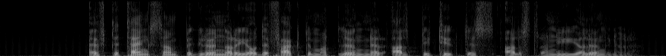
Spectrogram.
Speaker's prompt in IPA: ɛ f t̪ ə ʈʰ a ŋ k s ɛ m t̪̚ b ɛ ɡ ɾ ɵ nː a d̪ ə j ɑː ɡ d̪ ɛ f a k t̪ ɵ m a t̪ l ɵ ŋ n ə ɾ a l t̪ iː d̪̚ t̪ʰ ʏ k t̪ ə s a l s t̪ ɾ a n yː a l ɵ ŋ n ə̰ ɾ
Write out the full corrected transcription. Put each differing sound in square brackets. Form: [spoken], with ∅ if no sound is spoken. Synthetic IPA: ɛ f t̪ ə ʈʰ [ɛ] ŋ k s [a] m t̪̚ b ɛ ɡ ɾ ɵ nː a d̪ ə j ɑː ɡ d̪ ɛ f a k t̪ ɵ m a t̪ l ɵ ŋ n ə ɾ a l t̪ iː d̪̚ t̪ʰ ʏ k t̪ ə s a l s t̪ ɾ a n yː a l ɵ ŋ n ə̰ ɾ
